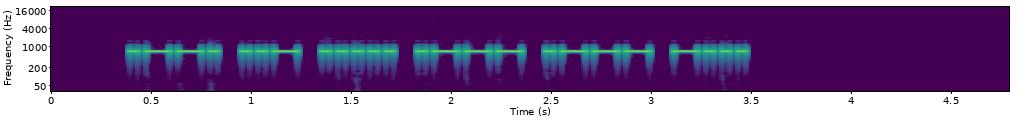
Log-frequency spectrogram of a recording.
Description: Morse code, heard as a keyed tone, about 32 wpm, 700 Hz. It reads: PU5JJB
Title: DXCC-100 Call Signs - 6 Characters - Repeated 3x - 30wpm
